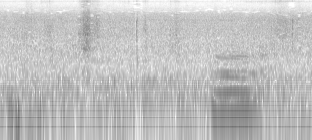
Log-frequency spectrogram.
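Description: Steady rushing of a creek's flowing water, with a short rustle about half a second in.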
